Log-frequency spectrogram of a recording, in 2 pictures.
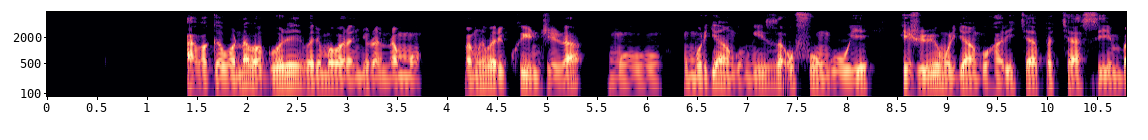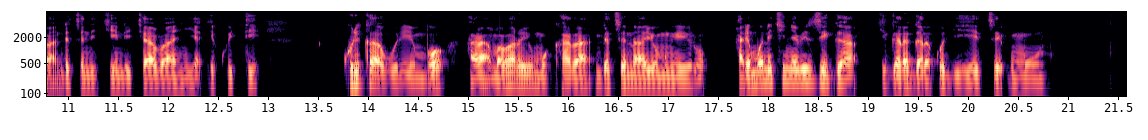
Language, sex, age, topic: Kinyarwanda, male, 25-35, finance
